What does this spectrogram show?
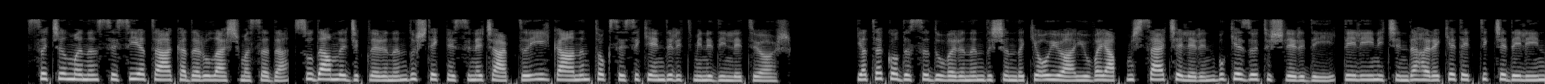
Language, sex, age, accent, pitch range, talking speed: Turkish, female, 30-49, native, 190-225 Hz, 140 wpm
